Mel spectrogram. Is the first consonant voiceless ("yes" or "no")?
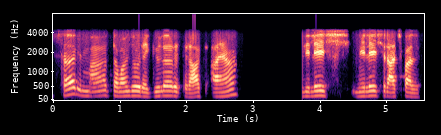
yes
